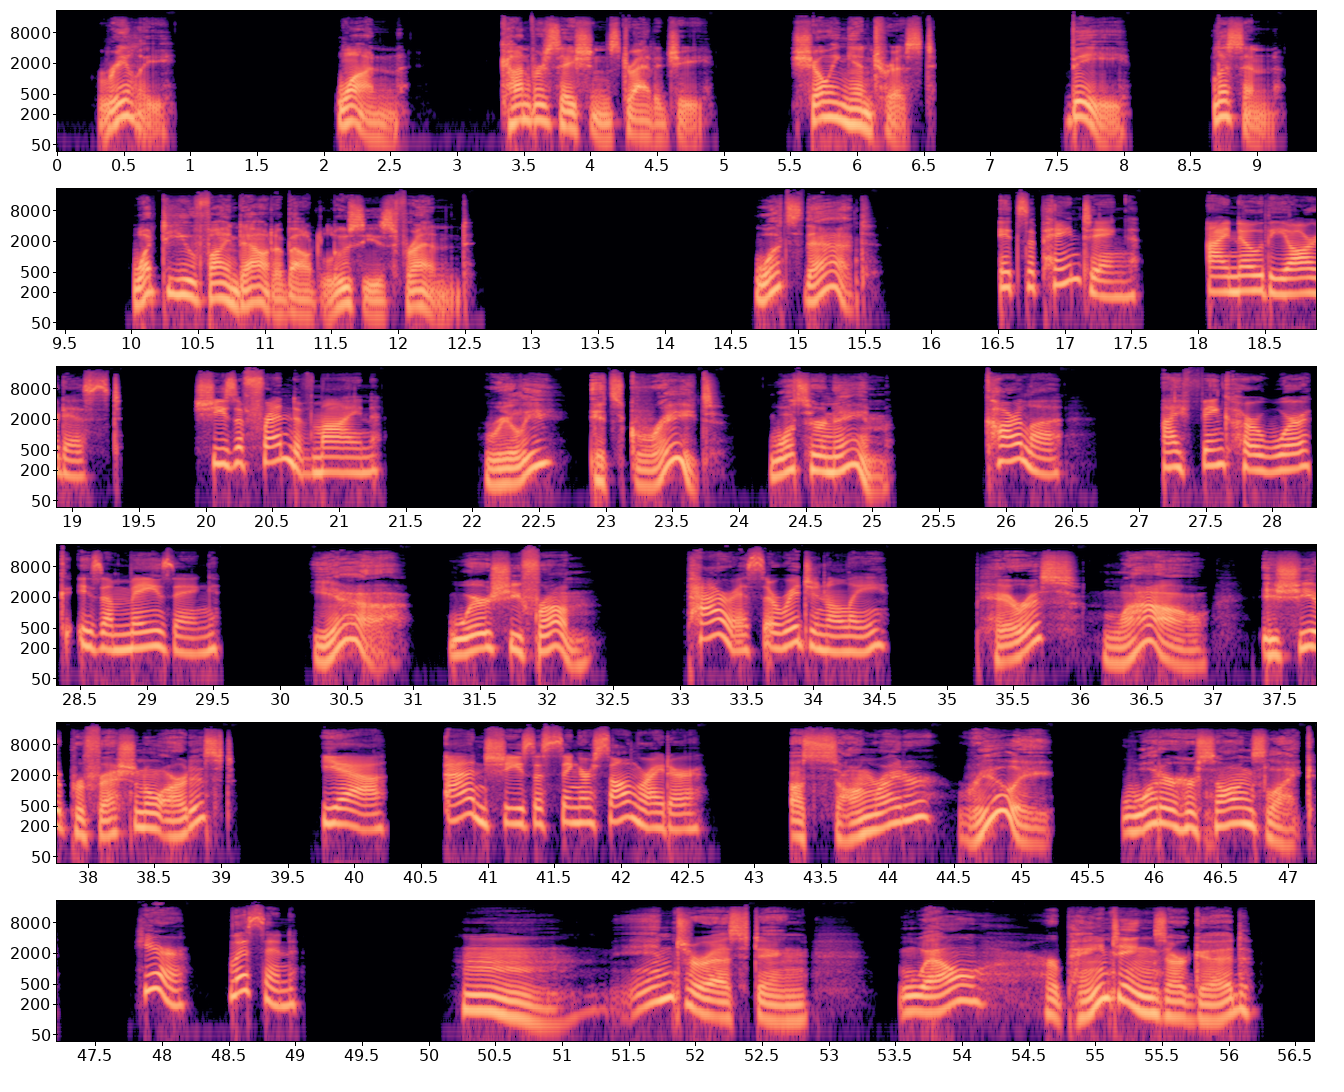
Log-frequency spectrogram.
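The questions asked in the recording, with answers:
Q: What do you find out about Lucy's friend?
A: Her name is Carla. She's from Paris, and she's a professional artist and a singer-songwriter.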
